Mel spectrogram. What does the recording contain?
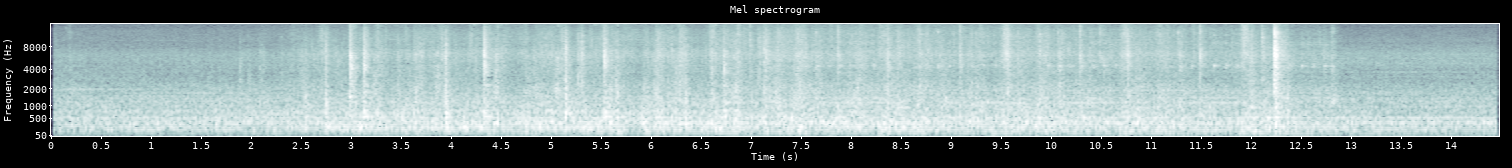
mySound GWECH DPhotographyClass photocopier
photocopier, copier, print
